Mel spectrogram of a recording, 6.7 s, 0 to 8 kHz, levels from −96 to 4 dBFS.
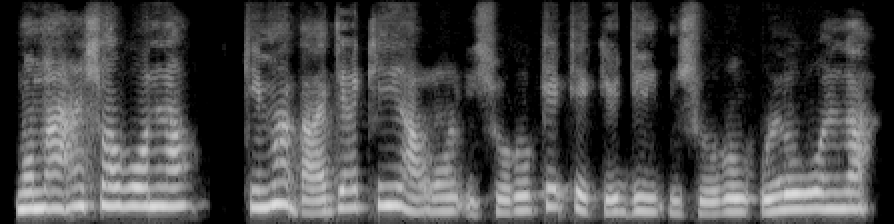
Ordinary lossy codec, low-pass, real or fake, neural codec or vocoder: none; none; fake; codec, 16 kHz, 1 kbps, FreqCodec, larger model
